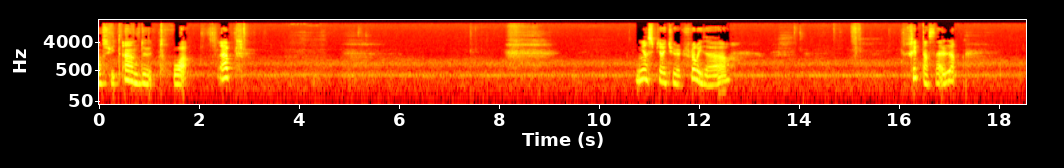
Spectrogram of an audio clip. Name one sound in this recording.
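Trading cards rustle and slide softly against each other as they are shuffled.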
